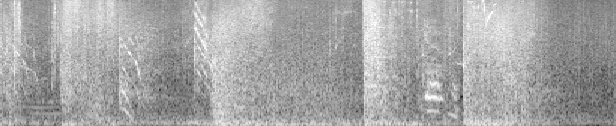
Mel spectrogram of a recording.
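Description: Energy weapons zap and whoosh in rapid bursts.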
